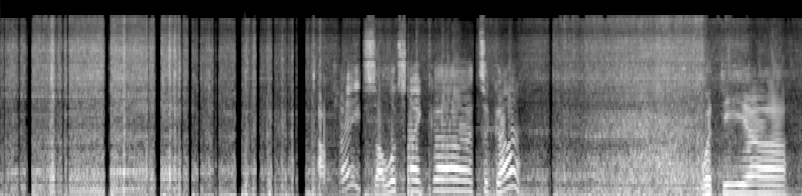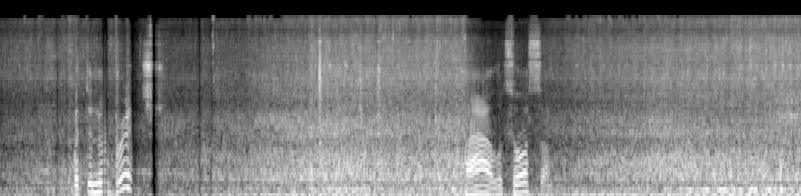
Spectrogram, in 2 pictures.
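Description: Traffic drives past on a road with a steady rumble.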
